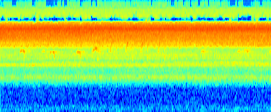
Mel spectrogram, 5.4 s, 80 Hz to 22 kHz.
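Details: Cicadas singing at 4:50 in the early morning of August 4: a steady, dense high-pitched insect chorus of layered bands that hiss and shimmer without pause, with several callers blending together and no other sounds standing out.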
